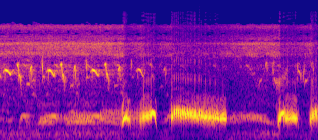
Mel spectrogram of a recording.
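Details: Spotted dove giving mellow, low coos used as a lure: a long steady coo and shorter ones close together, over quieter coos and a chatter of high chirping from other birds.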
